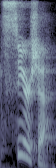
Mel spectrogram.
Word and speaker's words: Saoirse: Connor, in his usual fashion, rocks up with a girl called Saoirse. Yes, Saoirse. That is how it's spelt.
